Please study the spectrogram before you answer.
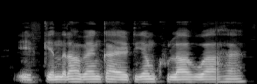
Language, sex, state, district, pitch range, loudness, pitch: Hindi, male, Bihar, Vaishali, 115-125 Hz, -17 LUFS, 120 Hz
